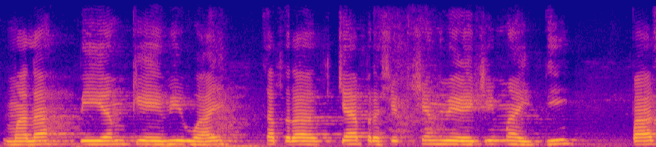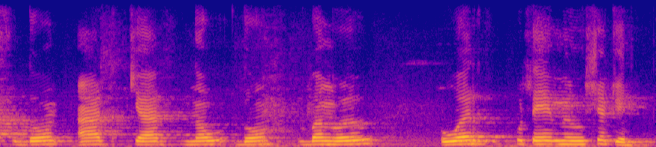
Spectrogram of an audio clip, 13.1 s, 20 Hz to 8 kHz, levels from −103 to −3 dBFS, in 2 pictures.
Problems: background sounds at intervals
